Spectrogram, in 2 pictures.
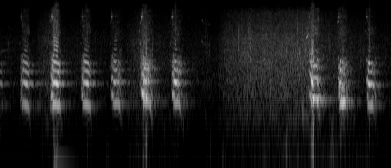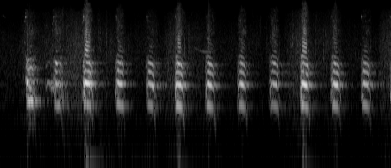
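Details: Suzy and Sandy, two coon hounds treeing a raccoon in a den tree beside a river in Taylor County, Kentucky, bark in short clipped bursts about twice a second. A brief rush of broadband noise interrupts the barks midway.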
